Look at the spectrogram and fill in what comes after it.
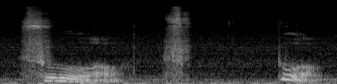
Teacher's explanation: use the dark L at the end link The Sounds ooh with the dark dark L it makes · with the dark dark L it makes an extra sound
